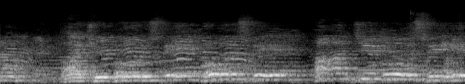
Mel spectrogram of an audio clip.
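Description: A man singing a song in phrases, with held and wavering notes.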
